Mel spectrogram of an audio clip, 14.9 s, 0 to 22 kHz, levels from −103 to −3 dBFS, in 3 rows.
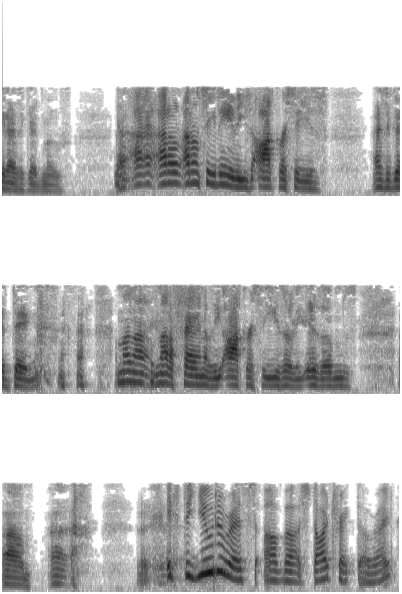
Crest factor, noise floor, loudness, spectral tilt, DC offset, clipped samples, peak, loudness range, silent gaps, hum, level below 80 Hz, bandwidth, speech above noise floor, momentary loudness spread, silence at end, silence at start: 22 dB; -60 dBFS; -25 LUFS; -10.5 dB/octave; under 0.1%; under 0.1%; -4 dBFS; 6 LU; none; none; -62 dBFS; 4.4 kHz; 35 dB; 17 LU; 0.1 s; 0 s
